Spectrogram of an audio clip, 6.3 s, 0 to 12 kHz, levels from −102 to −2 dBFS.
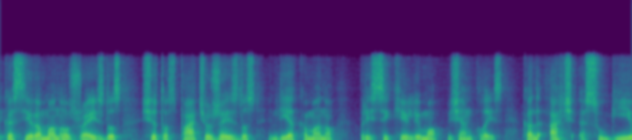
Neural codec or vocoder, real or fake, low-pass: codec, 16 kHz, 0.3 kbps, FocalCodec; fake; 7.2 kHz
